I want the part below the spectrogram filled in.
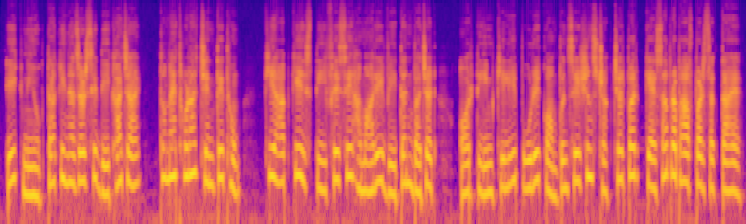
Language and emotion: Hindi, fearful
